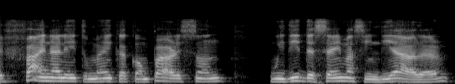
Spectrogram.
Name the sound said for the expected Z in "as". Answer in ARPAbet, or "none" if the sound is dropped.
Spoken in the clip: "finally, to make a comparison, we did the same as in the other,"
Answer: S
